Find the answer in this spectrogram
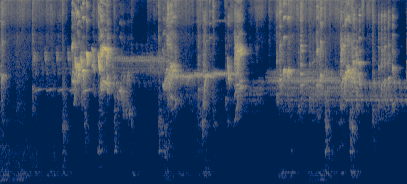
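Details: Portuguese harlequin canary at nest building time, singing high warbles and sustained trilled notes between scattered rustles and clicks from the cage.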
